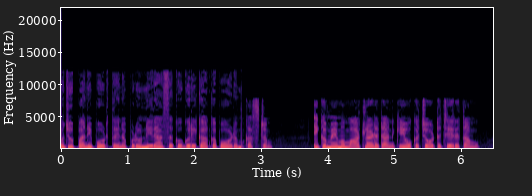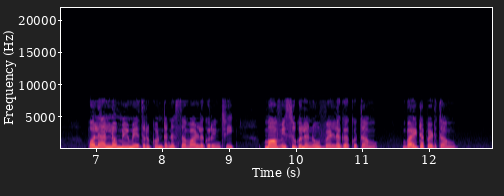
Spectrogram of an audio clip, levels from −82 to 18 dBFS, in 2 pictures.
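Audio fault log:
2.70–12.95 s, input switched to a poorer device: after "పని పూర్తయినప్పుడు నిరాశకు గురికాకపోవడం", a 20 ms gap, then duller speech with nothing above 7.6 kHz and faint new background noise, likely from a narrower-band microphone.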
